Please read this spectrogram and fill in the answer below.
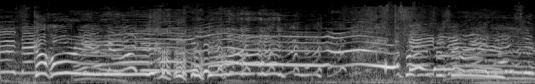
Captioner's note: excited greetings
